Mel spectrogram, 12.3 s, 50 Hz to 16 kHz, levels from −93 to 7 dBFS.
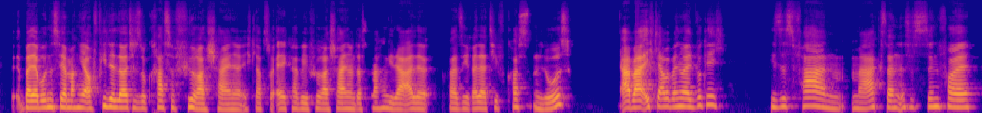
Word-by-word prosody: äh, - - -13
bei 185 - +5
der 180 0 +8
Bundeswehr 195 +1 +2
machen 185 0 0
ja 180 -3 +5
auch 165 - -12
viele 210 -3 +2
Leute 185 -1 +4
so 170 -1 -6
krasse 190 0 -3
Führerscheine. 150 -5 0
Ich - - -12
glaube, 155 -1 -7
so - - -9
LKW-Führerscheine 160 0 -2
und 155 - -7
das 150 0 -7
machen 170 +1 -6
die 155 - -5
da 150 -1 +3
alle 155 0 0 0.2
quasi 160 0 -4
relativ 160 +2 -3
kostenlos. 205 - -3 0.6
Aber, 190 +1 +8
ich 190 - -3
glaube, 210 0 0
wenn 210 +1 0
du 215 - +3
halt 205 0 +1
wirklich 240 -1 -4 0.5
dieses 215 +1 -6
Fahren 210 -8 +1
magst, 175 +5 -3
dann 185 -1 -1
ist 200 0 -9
es 200 +5 -15
sinnvoll, 210 -2 +1
185 Hz, 190 wpm, -23 LUFS, 160-205 Hz, 0.6 s, der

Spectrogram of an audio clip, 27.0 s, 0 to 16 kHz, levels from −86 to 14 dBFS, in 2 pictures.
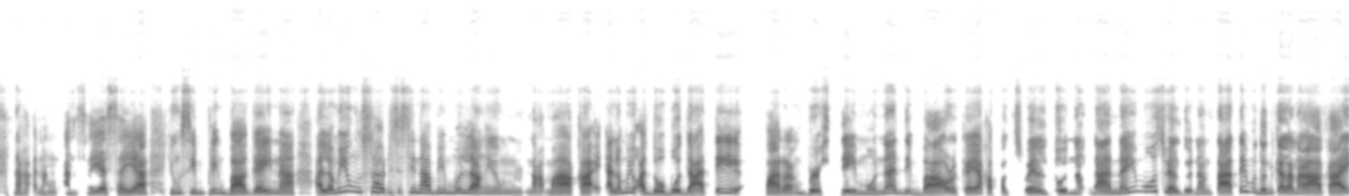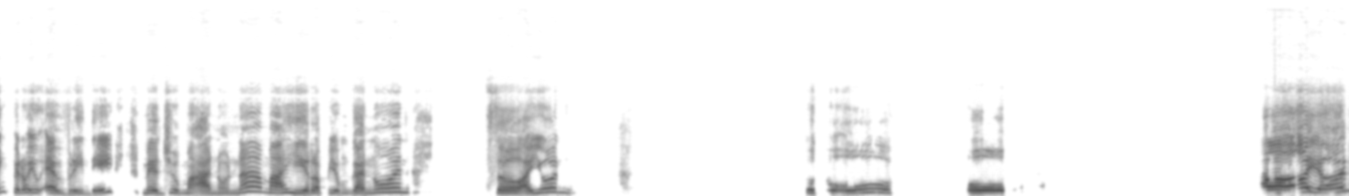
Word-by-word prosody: na 220 - -3 0.2
ng 225 -3 -12
ang 240 +1 -7
saya-saya, 225 +1 0 0.2
yung 265 +1 -8
simpleng 280 -2 -6
bagay 235 +1 +3
na 225 -3 -1 0.2
alam 255 +4 +2
mo 335 - -4
yung 415 -2 -5
sa 360 -3 0
sinabi 300 -1 -3
mo 290 +1 -6
lang 250 -4 +3
yung 230 -4 -13
na 205 -2 -4
makakai 215 0 +3
alam 260 +3 +1
mo 345 - -7
yung - - 0
adobo 225 +2 0
dati 245 - +1 0.3
parang 220 +1 +1
birthday 235 -1 0
mo 220 0 -11
na 270 +7 0
'di 250 -2 -10
'ba 205 +1 +2
or 225 - -1
kaya 230 +3 +1
kapag 220 +1 -6
sweldo 235 -1 -2
ng 245 -1 -5
nanay 240 +7 +1
mo, 400 +1 -6
sweldo 235 - -2
ng 230 0 -8
tatay 225 - +3
mo, 355 - -10
dun 275 -1 -3
ka 265 - +4
lang 245 0 +1
nakakain 240 - +3
pero 280 -1 -2
yung 280 +1 -3
everyday 240 - -1 0.3
medyo 260 0 -3
maano 230 -1 -2
na 380 +8 0
mahirap 260 -4 0
yung 240 0 -7
ganon, 320 +9 -1 0.9
so 245 -4 +1
ayun. 305 +6 -1 2.4
Totoo, 470 - -3 0.8
oo. 245 -1 +6 2.6
Oo 280 +4 +9
'yon. 325 +3 +3
245 Hz, 130 wpm, -22 LUFS, 230-290 Hz, 2.6 s, Oo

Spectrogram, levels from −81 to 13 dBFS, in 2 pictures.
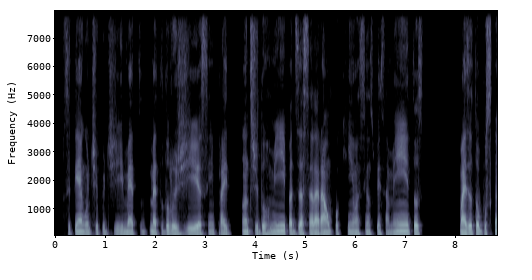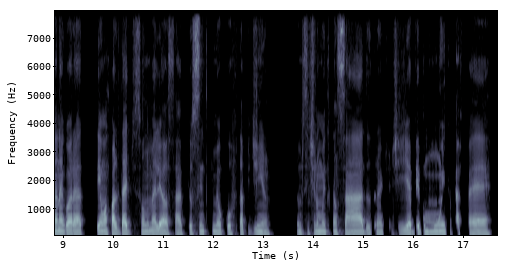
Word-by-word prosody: se - - -13
tem 95 +3 0
algum 90 -1 0
tipo 85 0 -9
de 85 +1 -7
méto 85 0 -3
metodologia, 90 +1 0
assim, 85 +1 -6
pra 85 -1 -3
ir 80 +1 -5 0.2
antes 95 0 0
de 95 - -4
dormir, 90 +3 0
pra 90 - +2
desacelerar 85 0 +2
um 90 - -1
pouquinho, 90 0 -6
assim, 85 +1 -5
os 85 0 -5
pensamentos, 95 +5 0 0.7
mas 90 0 +5
eu 100 - +5
tô 105 +2 +2
buscando 115 +2 +1
agora 110 +1 +5 0.2
ter 100 - +4
uma 115 +2 +4
qualidade 110 -2 +4
de 105 - -24
sono 110 +1 -2
melhor, 115 -7 +4
sabe, 85 0 -3
porque 85 +3 -10
eu - - 0
sinto 95 0 -1
que - - -13
meu 95 -1 +2
corpo 100 +1 -4
tá 100 - 0
pedindo, 95 -3 -3 0.5
tô 90 - -5
me 90 - -4
sentindo 90 +2 -4
muito 95 0 0
cansado 100 -2 +2
durante 85 -1 -5
o - - -28
dia, 90 +2 0
bebo 90 +2 -2
muito 100 +4 +1
café. 95 +2 0
90 Hz, 175 wpm, -25 LUFS, 85-100 Hz, 0.7 s, mas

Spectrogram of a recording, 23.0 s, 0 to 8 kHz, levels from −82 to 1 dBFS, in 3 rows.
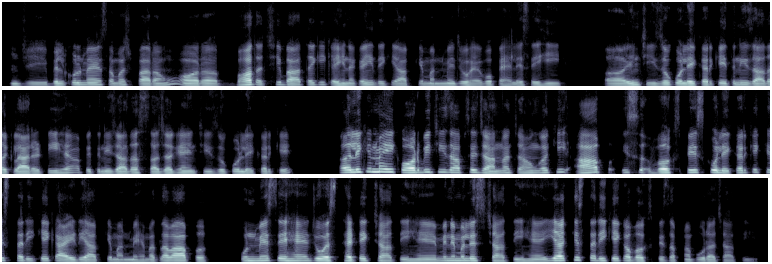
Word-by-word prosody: जी, 125 -2 -11
बिल्कुल, 155 +4 -2
मैं 170 0 -2
समझ 165 -2 -8
पा 155 -1 +1
रहा 145 -1 -4
हूँ 185 - -9
और 140 0 +2 0.3
बहुत 185 +4 +5
अच्छी 175 +4 -7
बात 165 -1 0
है 170 - -2
कि 190 +2 -12
कहीं 145 -4 -2
न 150 - -4
कहीं 160 +2 -4
देखिए, 145 +1 -8
आपके 140 +2 -7
मन 140 -2 -7
में 145 +1 -4
जो 140 0 -3
है, 135 -1 -6
वो 150 +3 -4
पहले 130 -2 -8
से 140 -1 -10
ही 150 +3 -7 0.4
अ, 140 0 -2
इन 150 +3 +1
चीज़ों 155 +1 -4
को 165 -1 0
लेकर 155 0 +3
के 160 +1 -5
इतनी 160 +2 -4
ज़्यादा 150 0 +1
क्लैरिटी 140 +2 0
है, 165 +1 -3
आप 190 -3 -14
इतनी 145 +3 -5
ज़्यादा 150 0 +1
सजग 145 -1 -2
हैं 160 - -1
इन 155 - -5
चीज़ों 140 0 -8
को 150 +1 -4
लेकर 135 +1 -4
के। 140 +3 -9 0.5
अ, 210 - +7
लेकिन 240 +4 +6
मैं 260 0 +8
एक 245 -1 +3
और 200 0 +11
भी 230 +3 -1
चीज़ 220 0 -5
आपसे 200 +2 +2
जानना 165 -1 +1
चाहूँगा 165 +2 -4
कि 230 +4 -9 0.2
आप 220 +3 +4 0.2
इस 205 0 -11
वर्क 170 +2 +7
स्पेस 210 +4 0
को 200 - +6
लेकर 185 0 0
के 225 - -7
किस 210 -2 -9
तरीके 180 -1 -3
का 180 -2 -1
आइडिया 150 0 +2
आपके 145 +1 -7
मन 135 -2 -8
में 135 0 -6
है? 145 - -10
मतलब 155 +2 -2
आप 155 -2 -2 0.4
उनमें 175 +2 0
से 190 -1 +2
हैं, 180 +1 0
जो 180 -1 +5
एसथेटिक 170 +1 +3
चाहती 155 -2 -4
हैं, 155 0 -3
मिनिमलिस्ट 180 +1 0
चाहती 155 -1 -4
हैं, 155 0 -4
या 195 +5 +7
किस 225 +3 -6
तरीके 185 -2 -1
का 180 -1 0
वर्क 155 -3 -1
स्पेस 165 -1 -13
अपना 145 -1 -10
पूरा 135 -1 -5
चाहती 105 -5 -16
हैं? 100 - -26
160 Hz, 245 wpm, -24 LUFS, 145-180 Hz, 0.5 s, और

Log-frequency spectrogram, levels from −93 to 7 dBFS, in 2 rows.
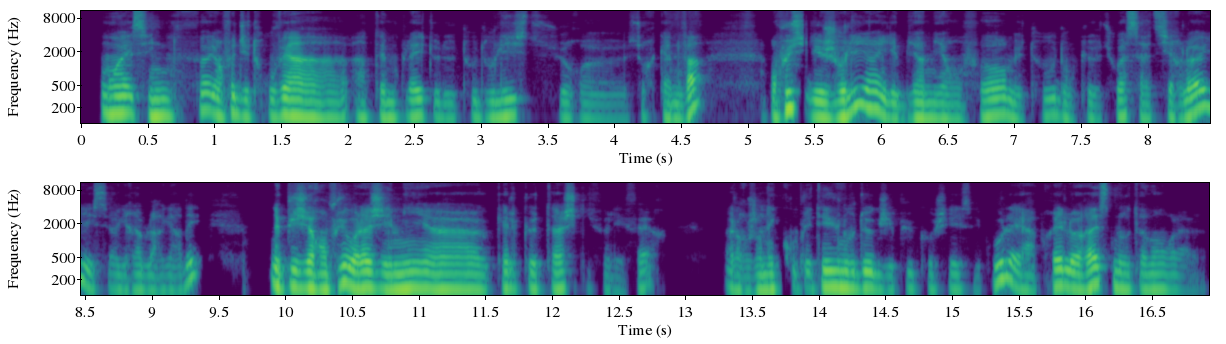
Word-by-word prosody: Ouais, 165 0 +5
c'est 155 -2 -4
une 140 0 +4
feuille. 175 +5 -3
En 150 - +1
fait, 160 +4 -1
j'ai 135 - -3
trouvé 135 +2 +1
un 130 -2 +3
un 130 - -6
template 130 +2 -4
de 120 -1 -10
to-do 130 +1 -10
list 140 +3 -2
sur, 125 -3 -14
heu, 115 -1 -16
sur 135 +4 -19
Canva. 120 -2 0 0.5
En 135 - -1
plus, 195 +6 +6
il 140 - -6
est 130 - +6
joli, 135 - +3
hein. 200 - +5
Il 155 -7 +1
est - - -1
bien 120 +3 -1
mis 120 0 -2
en 115 -1 -7
forme 140 +5 -1
et 115 - -10
tout, 145 +6 -10
donc, 120 -4 -12
heu, 115 - -11
tu 110 - -27
vois? 135 - -4
Ça 140 -2 -8
attire 120 +1 -9
l'œil 180 +8 +3
et 150 - -6
c'est 130 0 -15
agréable 120 0 -10
à - - -12
regarder 120 - -8 0.5
et 160 - +5
puis, 150 - +1
j'ai 140 -1 +6
rempli, 130 +6 +2
voilà, 140 -4 +7
j'ai 135 -3 +2
mis, 135 +2 +5
heu, 125 -1 +1
quelques 135 -1 -5
tâches 135 +1 -4
qu'il 130 - -31
fallait 115 -5 -21
faire. 100 - -14 0.4
Alors, 115 -2 -8
j'en 120 +2 -3
ai 125 - +1
complétées 135 +2 -4
1 145 -1 +5
ou 135 - +1
2 140 +1 +2
que 125 - -7
j'ai 115 -1 -12
pu 130 +3 -15
cocher, 125 0 -13
c'est 120 -3 -25
cool, 200 - 0
et 165 - -1
après 120 +6 0
le 145 -2 +4
reste, 165 +6 +2
notamment, 130 -2 -3
voilà, 120 -2 -14
130 Hz, 270 wpm, -23 LUFS, 125-140 Hz, 0.5 s, voilà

